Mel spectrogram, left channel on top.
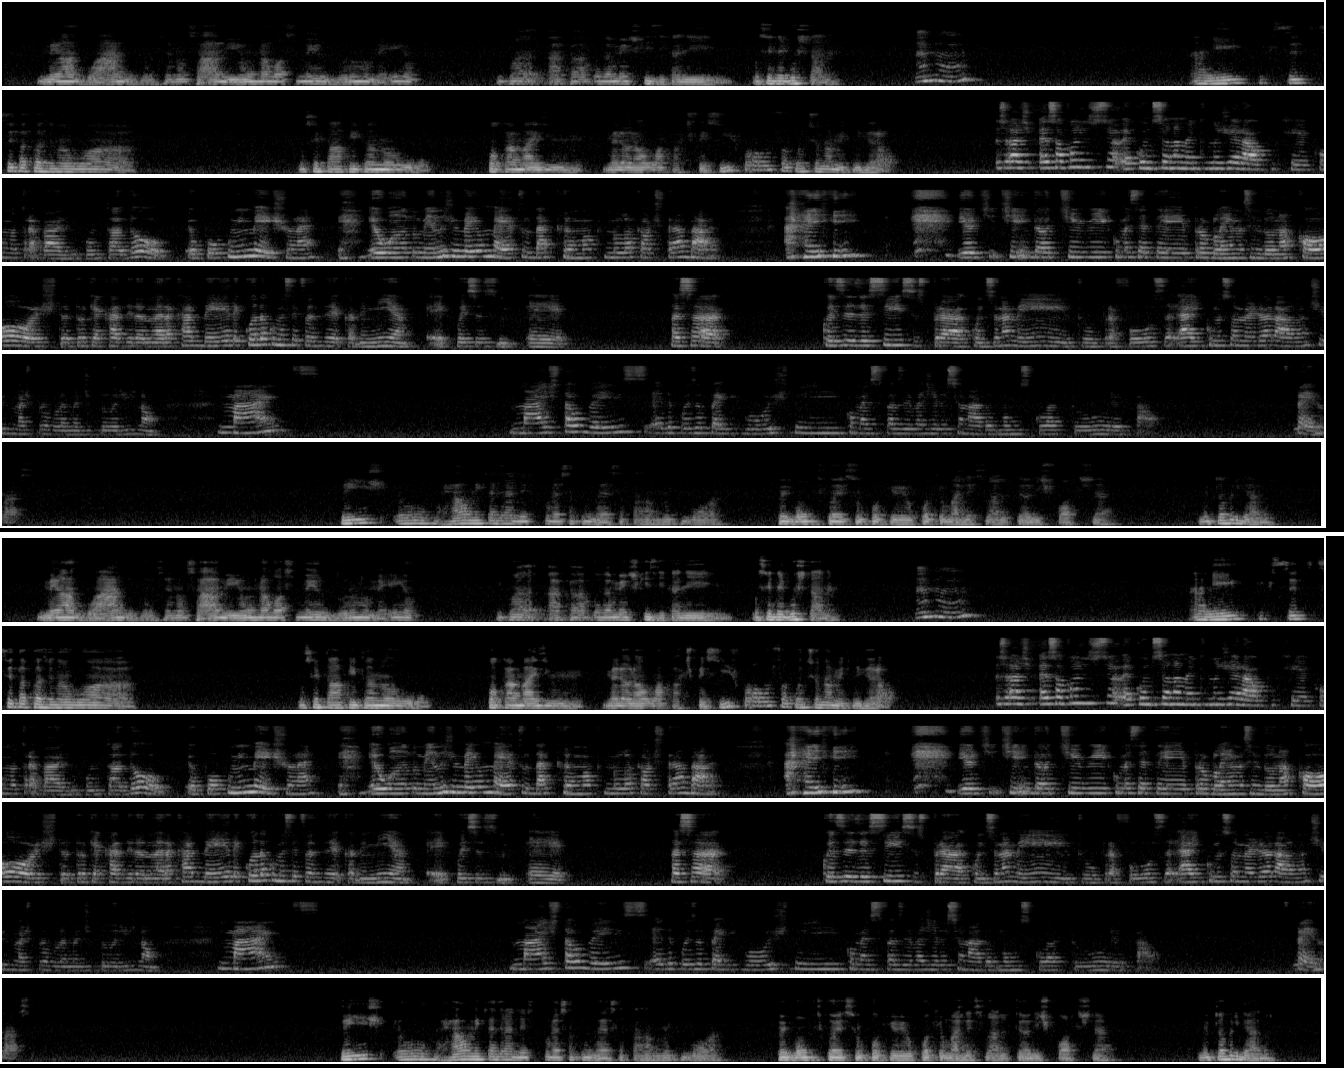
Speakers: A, on the right (about 50°); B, in the centre.
A: meio aguado, que você não sabe, e um negócio meio duro no meio, e com a- aquela coisa meio esquisita de você degustar, né?
B: Uhum.
A: Aí, se você tá fazendo alguma. Você tá tentando focar mais em melhorar alguma parte específica ou só condicionamento no geral?
B: Eu só acho- É só condicio- é condicionamento no geral, porque como eu trabalho no computador, eu pouco me mexo, né? <laughs> Eu ando menos de meio metro da cama pro meu local de trabalho. Aí <laughs> eu ti- ti- então eu tive, comecei a ter problema assim, dor na costa, troquei a cadeira, não era cadeira. E quando eu comecei a fazer academia, é, com esses, é, com essa com esses exercícios para condicionamento, para força. Aí começou a melhorar, eu não tive mais problema de dores, não. Mas, mas talvez é, depois eu pegue gosto e comece a fazer mais direcionado alguma musculatura e tal. Espero.
A: Muito massa. Cris, eu realmente agradeço por essa conversa, tava muito boa. Foi bom te conhecer um pouquinho, um pouquinho mais desse lado teu de esportes, né? Muito obrigado.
